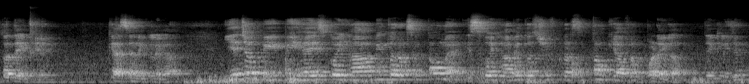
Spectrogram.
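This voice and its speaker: A man's voice: high-pitched, very animated, fairly quick, background noise. A man teaching physics in a lecture style, coaxing and often checking whether the students have understood. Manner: coaxing, keeps asking if students follow, calls them dear children. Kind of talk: classroom lecture. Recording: echoey room, voice from a distance.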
